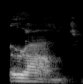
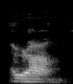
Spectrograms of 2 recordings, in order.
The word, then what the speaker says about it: around: Around, around around. Percebem bem? Muito fraquinho, né? around a gente eh os estudantes iniciantes, né, que tão ainda que não tem contato com esse tipo de de entendimento, de entonação, de depois de som, fala around, né, um a bem aberto, não é?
